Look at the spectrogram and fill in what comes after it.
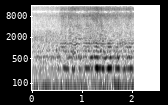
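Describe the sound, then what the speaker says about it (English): Honeybees buzzing around a hive during a spring inspection on a mild April day, a steady close drone of many wings with a few louder passes near the listener, cutting off after two seconds. "the bees are busy."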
